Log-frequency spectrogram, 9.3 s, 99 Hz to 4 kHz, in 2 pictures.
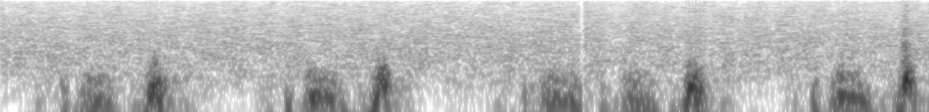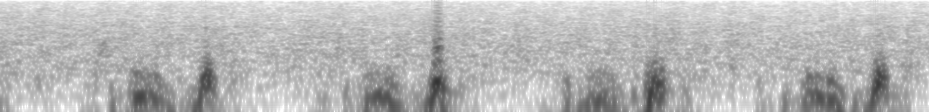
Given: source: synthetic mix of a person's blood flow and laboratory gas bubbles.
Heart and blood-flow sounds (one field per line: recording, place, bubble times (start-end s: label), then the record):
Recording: Doppler ultrasound of blood flow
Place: precordium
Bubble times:
no bubbles
From the record:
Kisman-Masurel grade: 000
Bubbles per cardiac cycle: 0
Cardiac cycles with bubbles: 0%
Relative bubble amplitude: no bubbles discernible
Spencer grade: 0 (complete lack of bubble signals)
